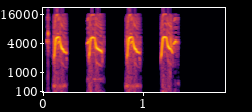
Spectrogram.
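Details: Four shrill, steeply dropping notes from a loud male bar-winged prinia, used as a lure for birds in the wild, each note brief and evenly spaced.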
